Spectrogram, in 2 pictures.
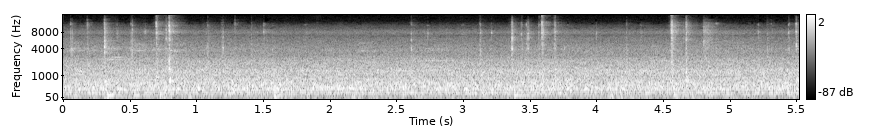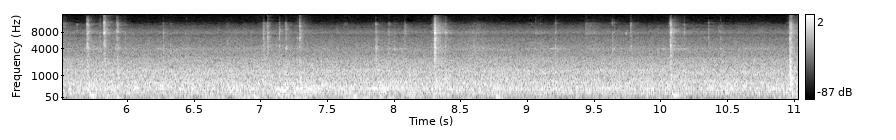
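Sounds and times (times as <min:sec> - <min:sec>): computer keyboard typing: 0:00.0 - 0:01.5, 0:02.6 - 0:06.4, 0:09.5 - 0:11.0
steady background hiss: 0:00.0 - 0:11.0.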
